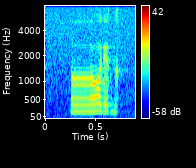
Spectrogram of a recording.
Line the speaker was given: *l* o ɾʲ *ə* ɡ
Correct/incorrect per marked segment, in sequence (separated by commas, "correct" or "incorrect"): incorrect, correct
